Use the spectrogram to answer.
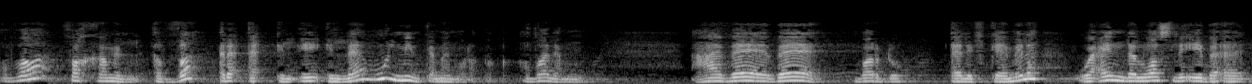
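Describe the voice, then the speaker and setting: High-voiced Egyptian sheikh drilling recitation. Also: male voice, darkish tone, dull audio. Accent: Egyptian Arabic. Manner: drills words slowly, then explains in quick colloquial asides; corrective, direct to the learner. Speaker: Quran teacher. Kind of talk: tajweed recitation lesson.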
